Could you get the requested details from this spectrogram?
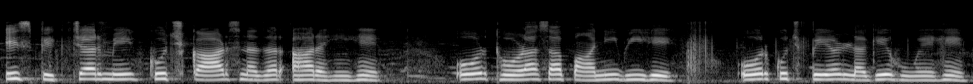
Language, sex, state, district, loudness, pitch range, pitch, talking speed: Hindi, female, Madhya Pradesh, Bhopal, -12 LUFS, 210-235 Hz, 220 Hz, 125 wpm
